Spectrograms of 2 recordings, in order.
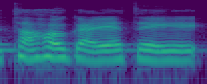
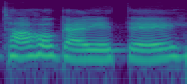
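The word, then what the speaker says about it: Tajogaite: just popped up uh it was given the name Taho gay which I believe is the correct pronunciation um almost none of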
